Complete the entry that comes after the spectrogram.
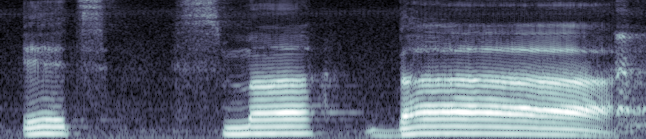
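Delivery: very slow, drawn-out "sma ba"; slowly. Retold or imitated. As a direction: stretch each syllable, holding the final "ba".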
